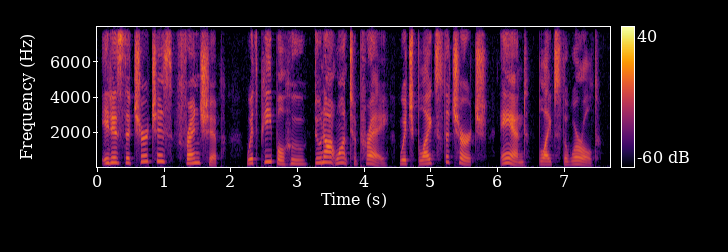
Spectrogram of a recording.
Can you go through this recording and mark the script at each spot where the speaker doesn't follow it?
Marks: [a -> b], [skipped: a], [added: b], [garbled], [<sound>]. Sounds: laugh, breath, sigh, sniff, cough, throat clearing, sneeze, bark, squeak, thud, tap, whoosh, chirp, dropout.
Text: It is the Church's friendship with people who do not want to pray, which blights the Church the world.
It is the Church's friendship with people who do not want to pray, which blights the Church [added: and blights] the world.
